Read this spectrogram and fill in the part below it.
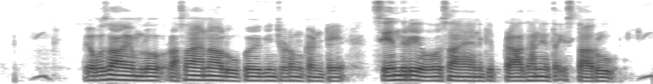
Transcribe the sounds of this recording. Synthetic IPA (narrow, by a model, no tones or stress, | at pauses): ʋjɐʋɐsaːjɐmlo̞ːɾʔɐ̰saːjɐnaːluːpɐjo̞ːɡiɲt͡ʃɐɽɐmkɐɳʈe̞ːseːnd̪ɾiːʋjɛʋɐsaːjaːnikipɾaːd̪ʱaːnjɐt̪ɐist̪aːɾu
